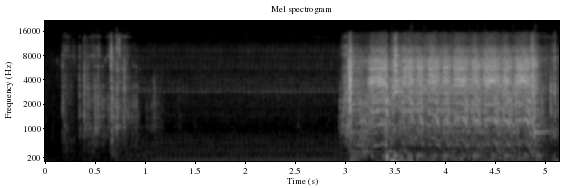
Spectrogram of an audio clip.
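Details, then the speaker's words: John Deere X485 lawn tractor, 742.4 hours: starter cranks, engine briefly tries to catch then labours unevenly without running; fuel problem, since dribbling gas in made it run about five seconds. "and it tries to catch so that tells me that there's a fuel problem"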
